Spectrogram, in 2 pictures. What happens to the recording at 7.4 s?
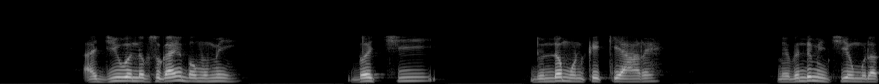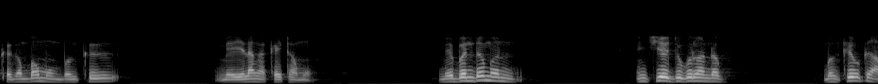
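Nothing goes wrong at 7.4 s: the speech carries on intact through that moment, with the narrow telephone band of G.711 coding, nothing above about 3.8 kHz, as its normal character.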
